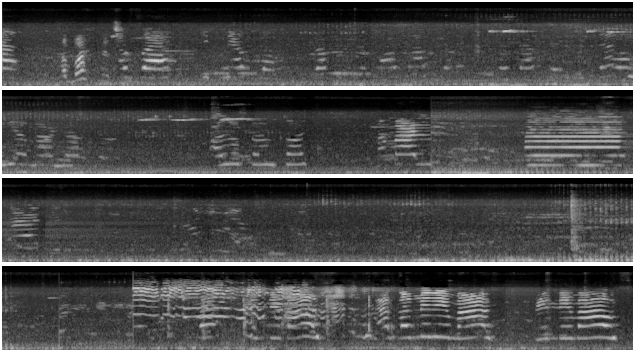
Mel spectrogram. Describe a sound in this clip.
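Music with singing plays loudly from a loudspeaker nearby.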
